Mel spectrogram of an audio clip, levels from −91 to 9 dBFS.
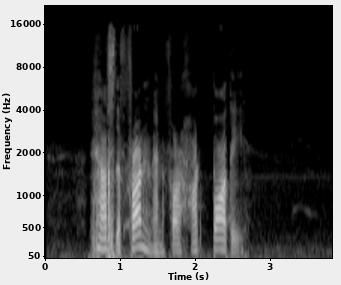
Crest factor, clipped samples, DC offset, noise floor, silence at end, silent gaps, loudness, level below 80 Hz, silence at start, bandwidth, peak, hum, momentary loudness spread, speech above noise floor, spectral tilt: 22 dB; under 0.1%; under 0.1%; -64 dBFS; 1.25 s; none; -21 LUFS; -44 dBFS; 0.6 s; 16 kHz; -2 dBFS; none; 17 LU; 43 dB; -6.5 dB/octave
